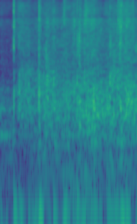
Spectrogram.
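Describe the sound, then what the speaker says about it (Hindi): Audience applause: a short burst of dense, close clapping from many people, starting with a few sharp claps and filling out into steady applause. "जोरदार तालियां हो"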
